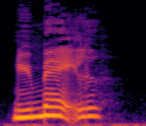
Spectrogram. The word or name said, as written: nymalet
